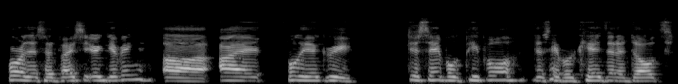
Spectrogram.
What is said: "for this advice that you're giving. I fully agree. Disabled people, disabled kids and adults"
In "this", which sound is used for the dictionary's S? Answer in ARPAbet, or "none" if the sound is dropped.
S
